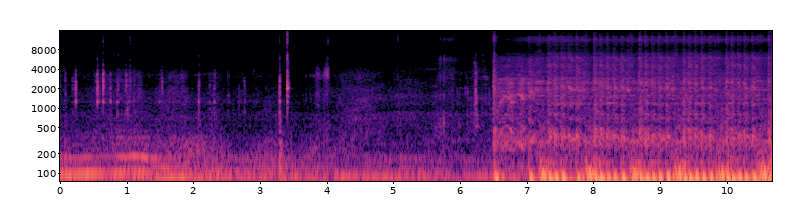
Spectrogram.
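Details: 2007 Chevy Avalanche 5.3L after ECM replacement, codes P0123, P0223, P0315, P0633, U0214: low, even starter cranking with no firing; cranks but won't start. Owner leans toward bad anti-theft module or cheap key.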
